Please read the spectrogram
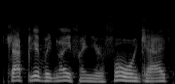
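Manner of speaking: high-pitched put-on Offaly farmer, gentler, at normal loudness; baby son's Offaly farmer voice. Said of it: "that's his voice".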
